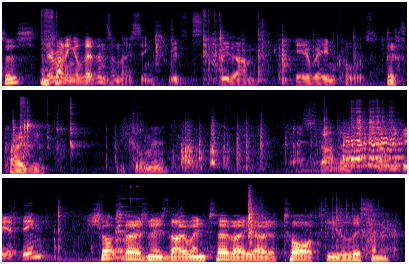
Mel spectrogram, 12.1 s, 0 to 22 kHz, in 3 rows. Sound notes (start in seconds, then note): 5.1 plastic squeaks and rattles; 8.3 chair squeaks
